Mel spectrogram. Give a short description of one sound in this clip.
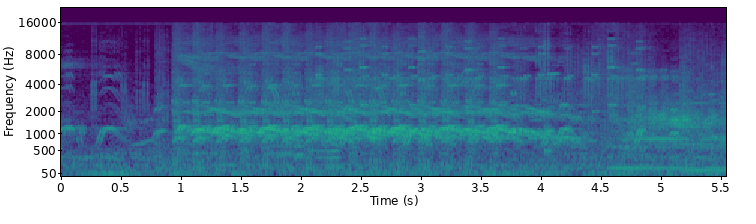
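Small creatures chirp and squeak in a busy chorus.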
